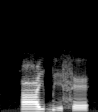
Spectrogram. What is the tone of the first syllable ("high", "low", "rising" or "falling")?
high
